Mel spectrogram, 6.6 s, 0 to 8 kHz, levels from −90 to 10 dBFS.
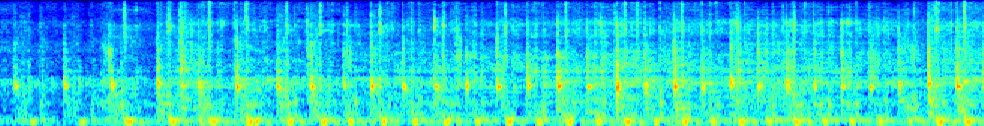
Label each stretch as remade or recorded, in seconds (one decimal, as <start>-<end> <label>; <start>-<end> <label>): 0.0-0.7 recorded; 0.7-1.7 remade; 1.7-2.3 recorded; 2.3-6.6 remade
